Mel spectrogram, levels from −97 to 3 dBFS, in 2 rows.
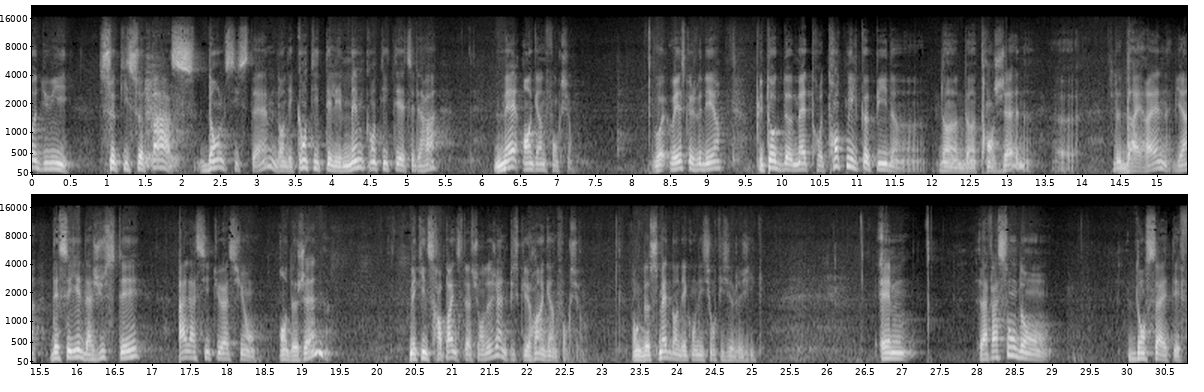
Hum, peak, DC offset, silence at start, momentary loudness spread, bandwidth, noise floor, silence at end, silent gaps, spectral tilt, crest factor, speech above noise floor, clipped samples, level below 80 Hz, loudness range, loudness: none; 0 dBFS; under 0.1%; 0 s; 14 LU; 15 kHz; -54 dBFS; 0 s; none; -5 dB/octave; 18 dB; 37 dB; under 0.1%; -50 dBFS; 4 LU; -17 LUFS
